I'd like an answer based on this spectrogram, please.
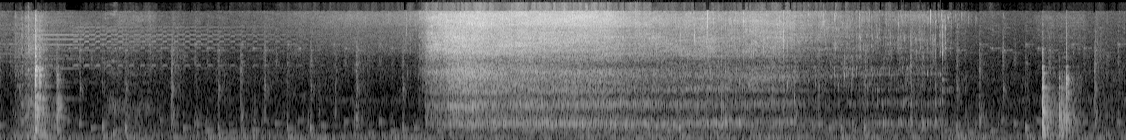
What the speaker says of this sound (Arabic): دلوقتي بقى نزود الميه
